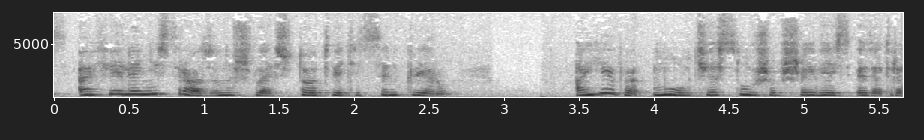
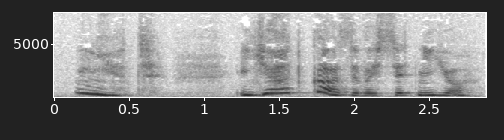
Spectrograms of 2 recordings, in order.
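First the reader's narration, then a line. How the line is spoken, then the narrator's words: Exclaiming. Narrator (Russian): воскликнула мисс Офелия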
